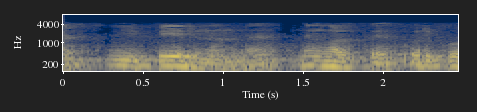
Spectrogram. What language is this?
Malayalam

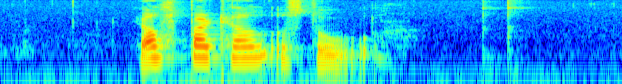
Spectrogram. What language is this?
Faroese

